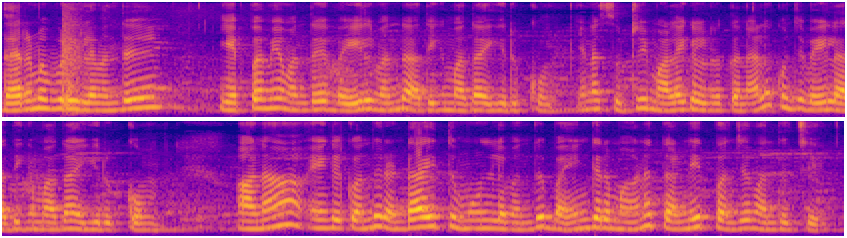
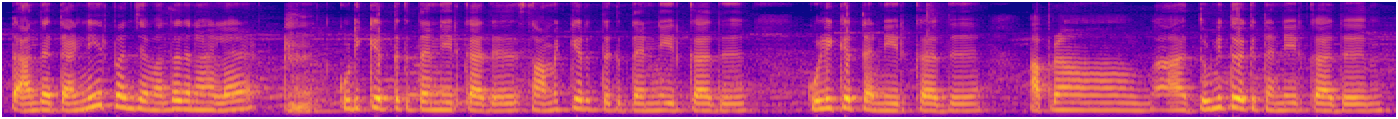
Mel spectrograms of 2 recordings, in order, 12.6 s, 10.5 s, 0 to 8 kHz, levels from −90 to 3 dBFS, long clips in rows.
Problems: constant background noise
